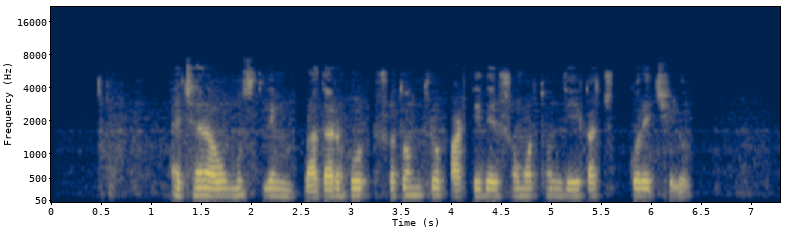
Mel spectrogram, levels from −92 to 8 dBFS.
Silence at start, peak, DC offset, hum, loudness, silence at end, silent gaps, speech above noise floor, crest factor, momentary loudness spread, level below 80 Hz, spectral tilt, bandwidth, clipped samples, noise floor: 1.2 s; -2 dBFS; under 0.1%; none; -20 LUFS; 0.95 s; none; 47 dB; 18 dB; 12 LU; -64 dBFS; -7.5 dB/octave; 6.6 kHz; under 0.1%; -66 dBFS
